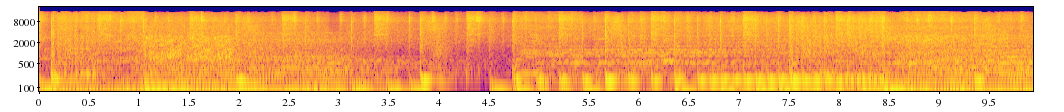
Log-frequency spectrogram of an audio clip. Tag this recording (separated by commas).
Sound effect, Music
